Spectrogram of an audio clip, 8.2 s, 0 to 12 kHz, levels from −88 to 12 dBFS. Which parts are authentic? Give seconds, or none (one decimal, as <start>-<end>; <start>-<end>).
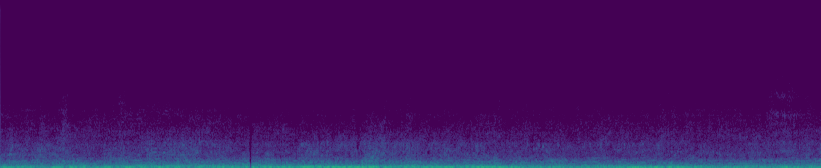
1.0-1.7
